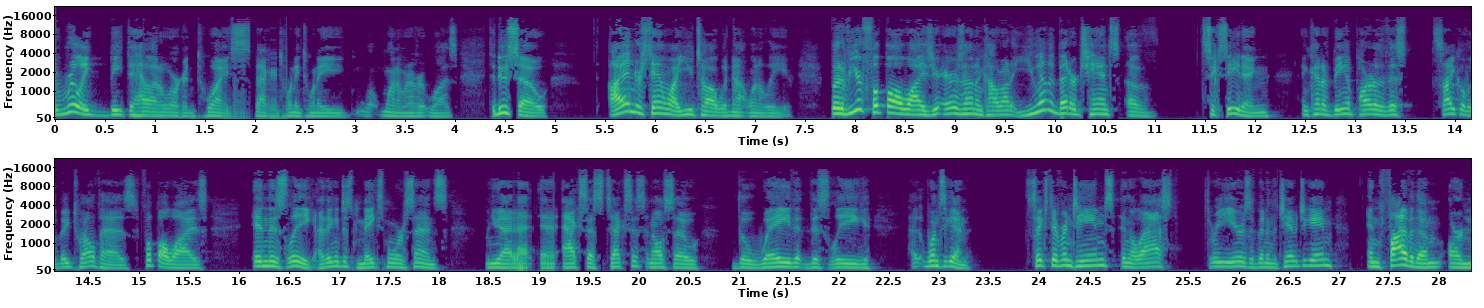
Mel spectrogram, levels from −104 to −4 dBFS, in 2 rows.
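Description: From 1.68 to 2.31 s and again from 18.71 to 19.14 s the speech turns into a rigid, metallic 67 Hz buzz, robotic sound from repeated short buffers, likely from 15 ms chunks looping while the real audio is skipped: about half the first stretch and most of the second.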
